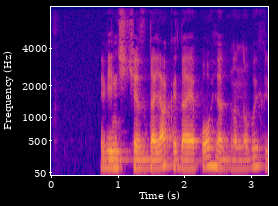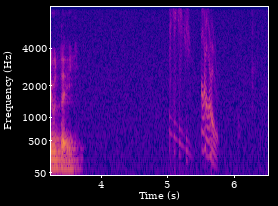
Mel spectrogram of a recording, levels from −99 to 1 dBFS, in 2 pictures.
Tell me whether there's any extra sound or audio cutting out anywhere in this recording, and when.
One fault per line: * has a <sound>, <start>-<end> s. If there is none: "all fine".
* has a chirp, 5.0-5.8 s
